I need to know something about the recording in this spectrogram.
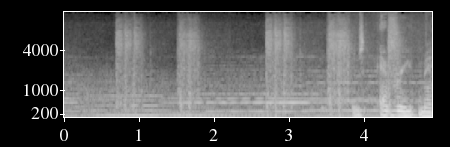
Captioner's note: gunfire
